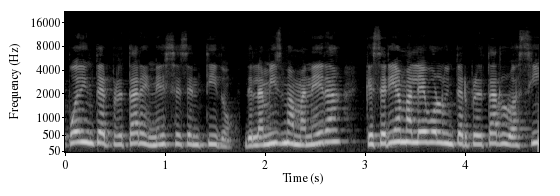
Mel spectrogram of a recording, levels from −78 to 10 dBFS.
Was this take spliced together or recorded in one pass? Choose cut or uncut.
cut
